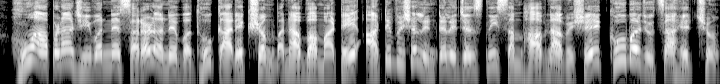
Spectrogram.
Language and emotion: Gujarati, happy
